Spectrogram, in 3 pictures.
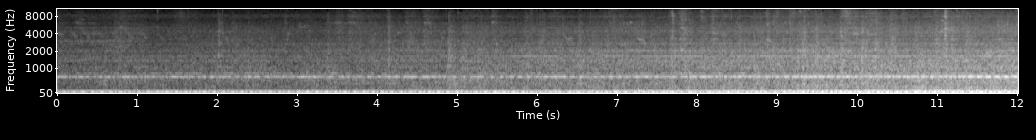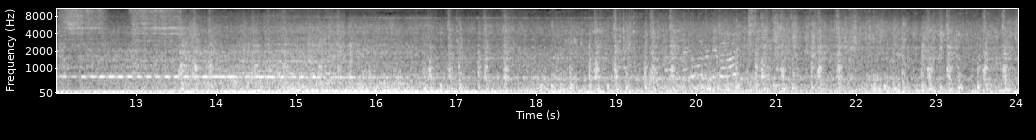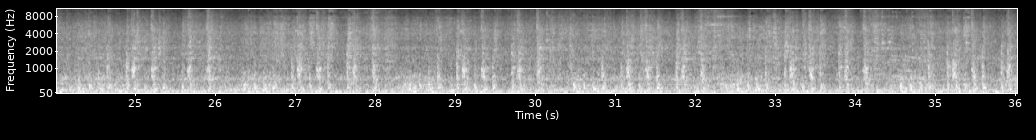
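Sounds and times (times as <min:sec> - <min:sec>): diesel locomotive rumble and whine: 0:00.0 - 0:36.0
wheels clattering over rail joints: 0:16.5 - 0:36.0.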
